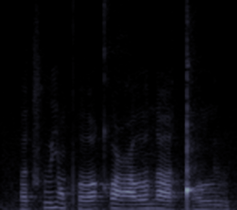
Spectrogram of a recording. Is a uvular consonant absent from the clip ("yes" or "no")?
no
